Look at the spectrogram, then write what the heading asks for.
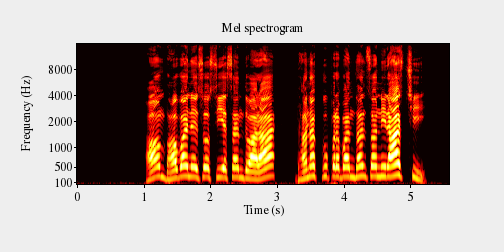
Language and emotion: Maithili, angry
